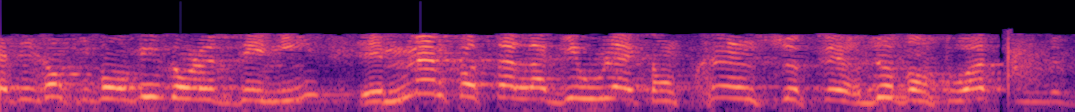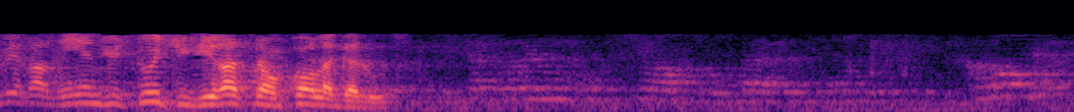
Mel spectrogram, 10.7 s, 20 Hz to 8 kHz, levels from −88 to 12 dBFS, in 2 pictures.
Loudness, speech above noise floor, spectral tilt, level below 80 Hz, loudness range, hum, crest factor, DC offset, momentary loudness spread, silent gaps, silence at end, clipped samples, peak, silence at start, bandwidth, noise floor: -15 LUFS; 31 dB; -9 dB/octave; -50 dBFS; 9 LU; none; 16 dB; under 0.1%; 14 LU; none; 0.15 s; under 0.1%; 0 dBFS; 0 s; 3.8 kHz; -46 dBFS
